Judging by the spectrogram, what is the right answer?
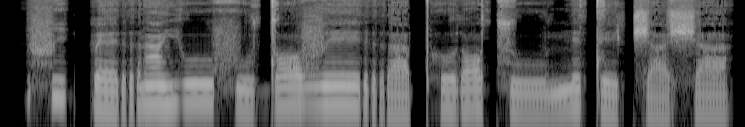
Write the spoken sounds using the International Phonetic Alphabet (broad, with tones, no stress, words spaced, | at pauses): fi˦k͡pɛ˨ rã˦juː˦fu˨ dɔ˦veː˦ ra˨pʰʊ˦ ɾɔ˦ t͡suː˨nɪ˦te˨ t͡ʃa˨ʃa˦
